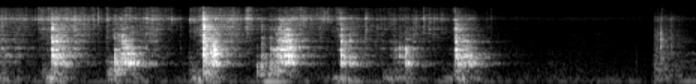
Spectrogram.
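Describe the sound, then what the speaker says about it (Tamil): Rice, toor dal, pepper and cumin dry roasting in a pan: brisk rhythmic scraping and rattling stir strokes for a couple of seconds, then near silence before one last short scrape. "இப்போ எல்லாம் நல்லா வறுத்துக்கலாம். நல்லா கோல்டன் ப்ரௌனாக வறுத்துக்கலாம்."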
